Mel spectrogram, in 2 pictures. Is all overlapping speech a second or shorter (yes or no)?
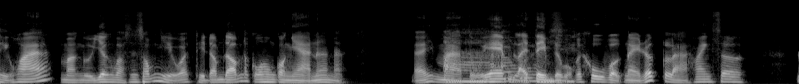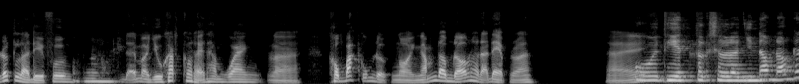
no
